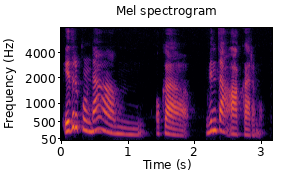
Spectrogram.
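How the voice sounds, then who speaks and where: A woman's voice: medium pitch, big pitch swings. Earnest woman telling a personal story. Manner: earnest, halting, with restarts and repeats. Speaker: guest. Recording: dull lo-fi sound.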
